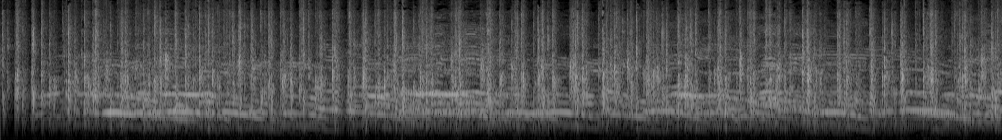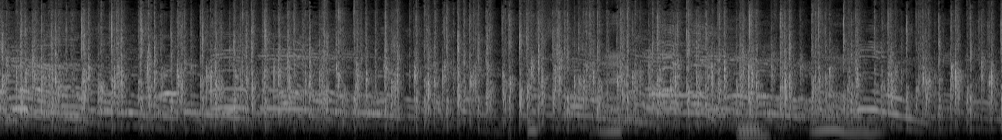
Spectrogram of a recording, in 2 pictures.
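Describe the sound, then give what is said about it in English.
A crowd at the Maha'a Bar in the Pineapple Ranch applauds steadily for the whole stretch, dense clapping with scattered voices and murmurs mixed in, holding a constant loud level without building or fading. “Forced applause for Bravo.”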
